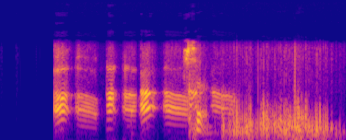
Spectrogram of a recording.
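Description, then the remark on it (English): A voice comes through a thin telephone line, then smears into a loud, churning wash of echo and feedback that swallows the speech and holds until the end. “Is that we got an echo going on.”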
